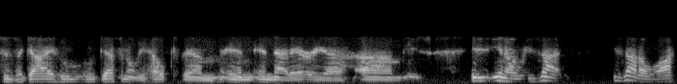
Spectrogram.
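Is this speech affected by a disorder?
No.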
